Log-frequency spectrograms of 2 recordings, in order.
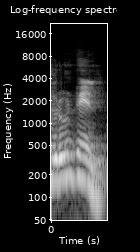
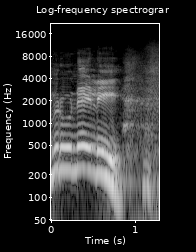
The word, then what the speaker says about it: Bruneli: Entonces Enrique le decía, "No es Brunel, es Bruneli."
